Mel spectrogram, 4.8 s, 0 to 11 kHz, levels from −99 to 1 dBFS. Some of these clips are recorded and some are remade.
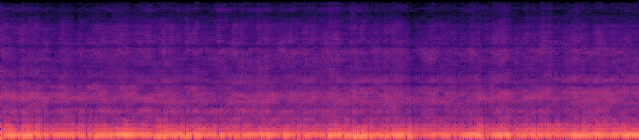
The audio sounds remade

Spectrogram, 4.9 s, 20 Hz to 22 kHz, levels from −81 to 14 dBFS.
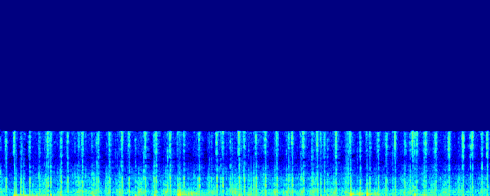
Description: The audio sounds recorded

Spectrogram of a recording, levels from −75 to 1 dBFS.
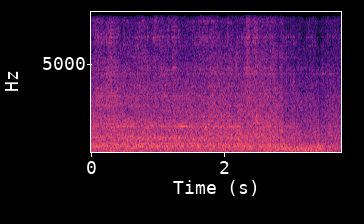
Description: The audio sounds recorded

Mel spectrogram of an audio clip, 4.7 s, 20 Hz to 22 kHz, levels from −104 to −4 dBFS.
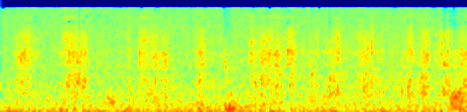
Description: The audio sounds remade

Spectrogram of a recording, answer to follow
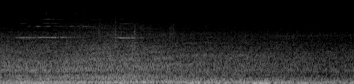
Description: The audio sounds recorded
